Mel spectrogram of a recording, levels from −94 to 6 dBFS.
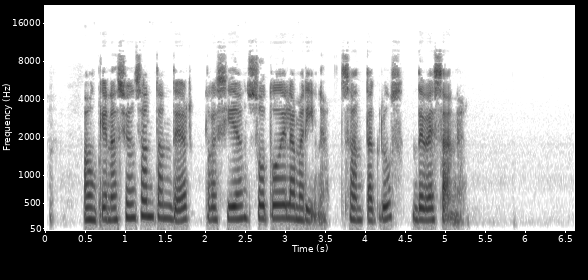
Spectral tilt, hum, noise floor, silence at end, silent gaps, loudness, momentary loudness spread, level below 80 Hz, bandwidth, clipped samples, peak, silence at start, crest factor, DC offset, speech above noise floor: -3 dB/octave; none; -71 dBFS; 1.4 s; none; -19 LUFS; 7 LU; -62 dBFS; 9.6 kHz; under 0.1%; -2 dBFS; 0.05 s; 20 dB; under 0.1%; 52 dB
